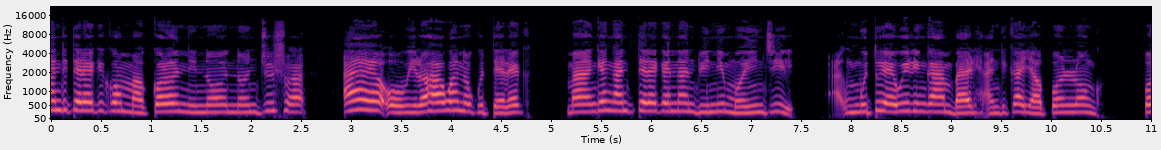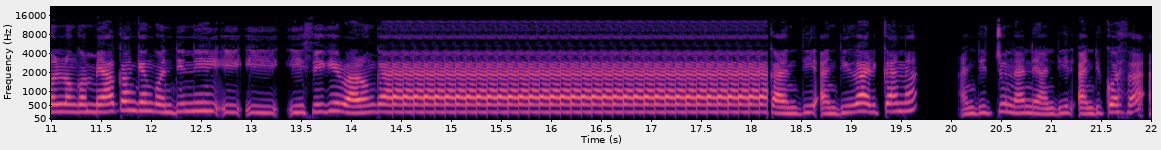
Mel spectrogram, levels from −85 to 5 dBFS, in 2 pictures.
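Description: At 14.43 s the speech locks into a broken-record loop that runs until 18.17 s. A fragment of about 0.10 s (104.76 ms) repeats identically, back to back, 36 times, producing a rapid, mechanical stutter at roughly ten cycles per second. The likely cause is a stall in the player, encoder or stream that kept re-sending the last buffered fragment. The speech that should have played across those 3.7 seconds is missing.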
